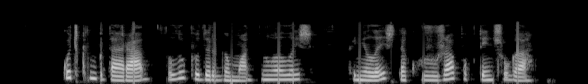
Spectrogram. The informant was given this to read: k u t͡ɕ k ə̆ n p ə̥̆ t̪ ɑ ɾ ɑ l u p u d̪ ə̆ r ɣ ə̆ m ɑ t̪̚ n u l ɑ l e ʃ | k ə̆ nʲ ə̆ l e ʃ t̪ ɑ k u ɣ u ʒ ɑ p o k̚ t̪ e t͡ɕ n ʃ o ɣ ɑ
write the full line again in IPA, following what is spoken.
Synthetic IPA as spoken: k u t͡ɕ k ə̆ n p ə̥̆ t̪ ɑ ɾ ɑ l u p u d̪ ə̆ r ɣ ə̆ m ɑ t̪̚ n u l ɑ l e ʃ | k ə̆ nʲ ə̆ l e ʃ d̪ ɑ k u ʒ u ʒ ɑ p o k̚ t̪ e n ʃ o ɣ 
